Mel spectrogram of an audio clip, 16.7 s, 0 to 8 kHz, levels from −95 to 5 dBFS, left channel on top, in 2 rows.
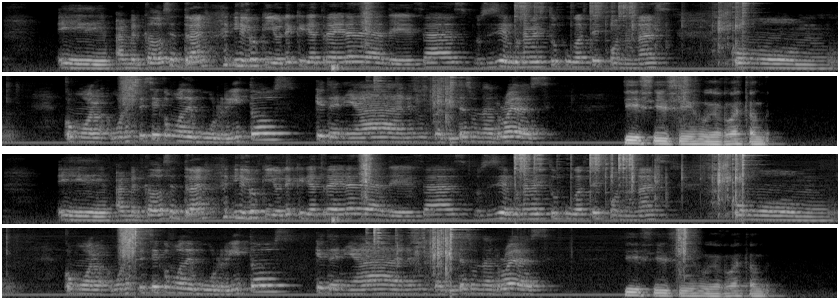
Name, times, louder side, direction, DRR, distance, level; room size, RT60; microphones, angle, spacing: voice 1, 0.6-8.5 9.0-13.8, left 1 dB, 5° left, 4.7 m, -37 dB
sound 1, 0.6-15.3, right 12 dB, 50° right, 0.7 m, -37 dB
voice 2, 14.6-16.0, left 6 dB, 90° left, 0.5 m, -29 dB
18.5 x 8.8 x 3.7 m
head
